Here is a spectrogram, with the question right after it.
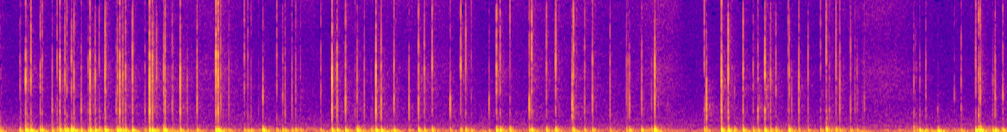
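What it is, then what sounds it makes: Smartphone glass screen. Long white acrylic nails tap and scratch rapidly on the glass screen of a smartphone lying flat on a table. The result is a dense, continuous stream of sharp, bright clicks and scraping strokes over a steady low hum.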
